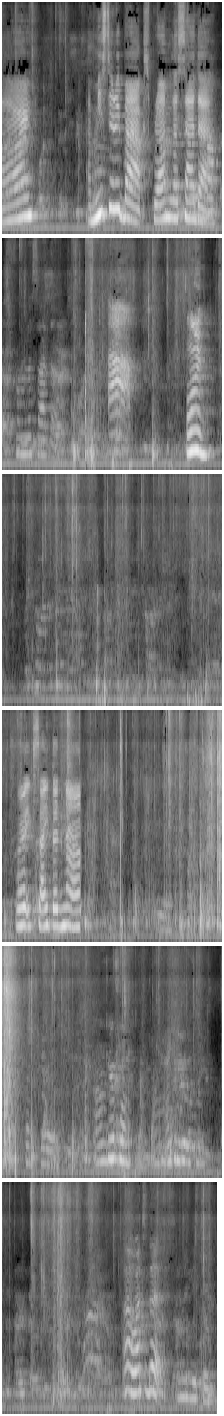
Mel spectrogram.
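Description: Cardboard boxes rustle and scrape as children open them.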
